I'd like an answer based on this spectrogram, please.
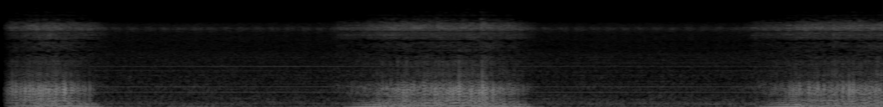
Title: Ngorok wkwk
